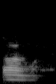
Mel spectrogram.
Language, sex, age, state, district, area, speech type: Gujarati, male, 18-30, Gujarat, Anand, rural, conversation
